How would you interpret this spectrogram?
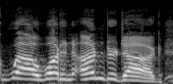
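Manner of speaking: high, loud, slow amazed gasp; impressed crowd voice. Retold or imitated. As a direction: marvel like a wowed spectator. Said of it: "everyone's like".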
